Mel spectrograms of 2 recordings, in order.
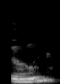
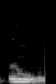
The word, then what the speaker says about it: Woong: It's spelled that way, but it's pronounced like Woong. It's like moon without the M, spoon without the SP, soon without the S. Or authentic way of pronouncing it in Korean is Woong with a G at the end, but that silent W throws everybody off, so don't feel bad about it.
